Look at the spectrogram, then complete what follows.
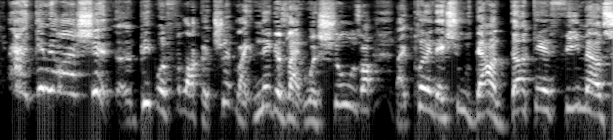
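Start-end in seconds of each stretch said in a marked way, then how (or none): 0.1-1.1 high-pitched mock holdup shout; robber's demand. Robbers to store staff, high-pitched demanding shout. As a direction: order it in an imitated high yell.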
